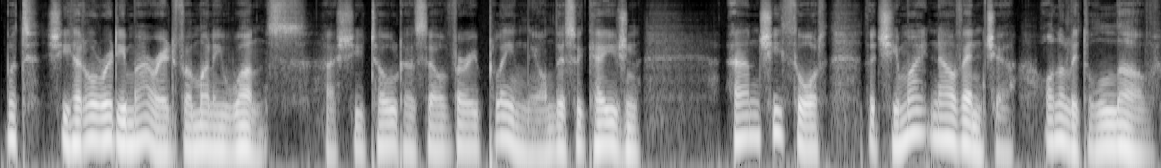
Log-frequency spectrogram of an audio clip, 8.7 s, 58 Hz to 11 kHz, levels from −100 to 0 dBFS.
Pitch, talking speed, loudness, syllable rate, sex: 115 Hz, 200 wpm, -16 LUFS, 5.6 syllables/s, male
